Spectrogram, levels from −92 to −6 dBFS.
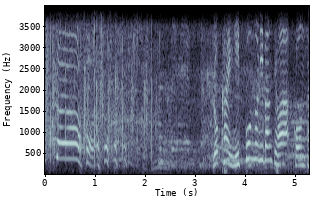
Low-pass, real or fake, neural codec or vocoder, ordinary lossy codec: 3.6 kHz; real; none; Opus, 24 kbps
